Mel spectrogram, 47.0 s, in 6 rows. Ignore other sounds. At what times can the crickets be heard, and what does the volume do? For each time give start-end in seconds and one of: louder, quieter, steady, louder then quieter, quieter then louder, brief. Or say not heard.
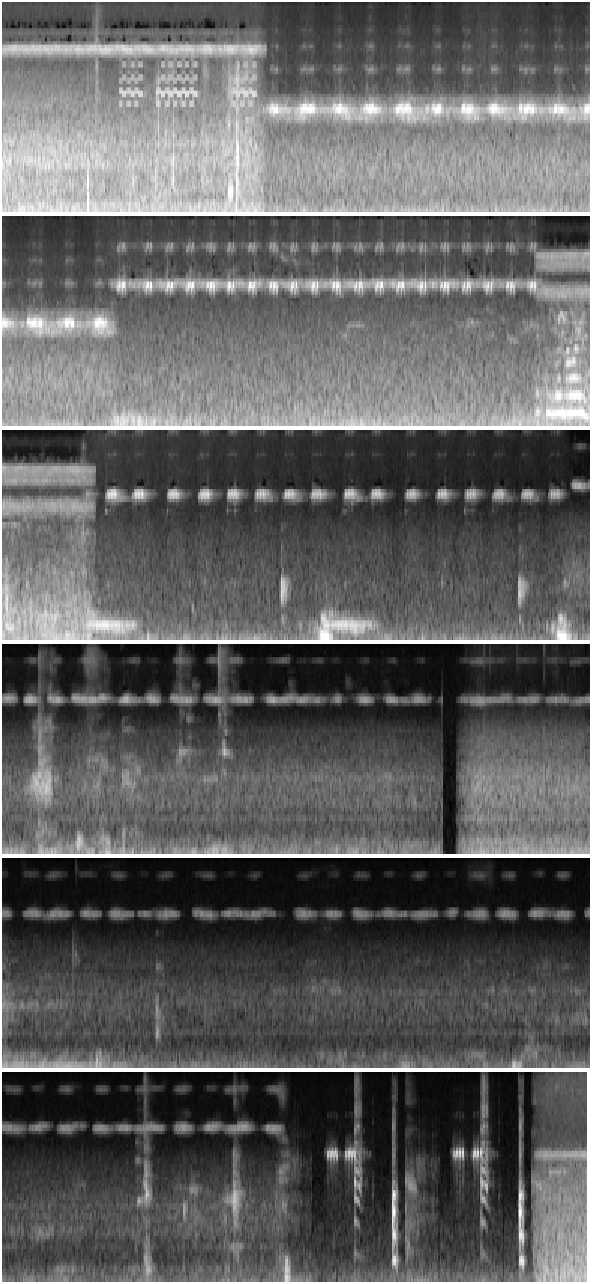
0.0-46.9 quieter then louder.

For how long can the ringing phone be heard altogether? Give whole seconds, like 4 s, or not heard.
2 s.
